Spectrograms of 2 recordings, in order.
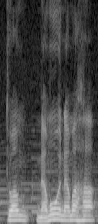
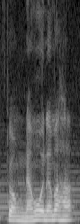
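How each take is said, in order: No difference in how they are said.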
